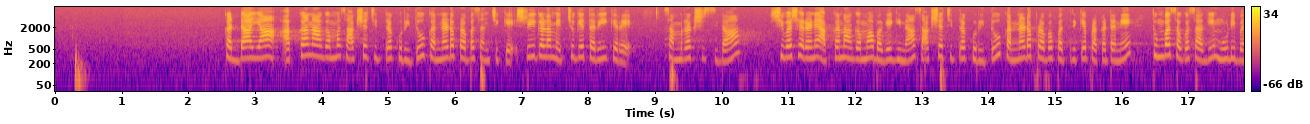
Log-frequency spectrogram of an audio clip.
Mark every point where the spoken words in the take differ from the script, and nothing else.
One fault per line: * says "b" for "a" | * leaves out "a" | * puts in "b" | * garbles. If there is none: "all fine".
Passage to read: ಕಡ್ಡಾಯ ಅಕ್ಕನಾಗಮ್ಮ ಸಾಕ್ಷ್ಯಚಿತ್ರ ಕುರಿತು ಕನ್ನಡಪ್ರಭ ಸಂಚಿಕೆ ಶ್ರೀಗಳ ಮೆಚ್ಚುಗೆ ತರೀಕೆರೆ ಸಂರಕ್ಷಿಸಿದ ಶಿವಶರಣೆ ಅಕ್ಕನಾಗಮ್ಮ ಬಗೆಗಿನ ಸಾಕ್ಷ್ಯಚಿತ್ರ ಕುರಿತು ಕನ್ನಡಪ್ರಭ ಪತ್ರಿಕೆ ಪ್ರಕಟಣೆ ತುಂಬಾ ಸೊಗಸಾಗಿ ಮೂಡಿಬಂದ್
all fine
